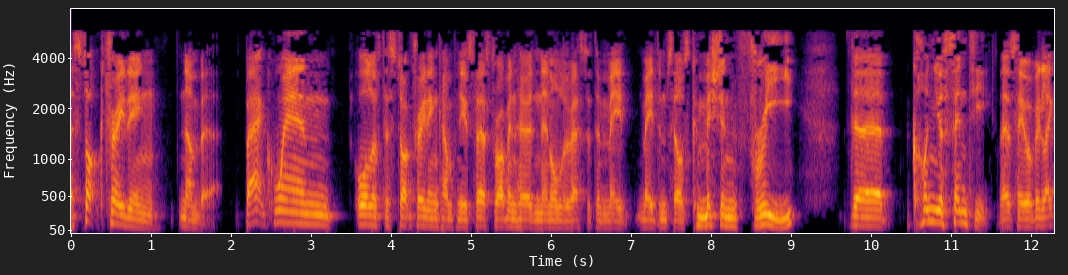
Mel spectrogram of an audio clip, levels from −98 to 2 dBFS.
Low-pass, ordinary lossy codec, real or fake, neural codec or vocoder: 7.2 kHz; MP3, 24 kbps; real; none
